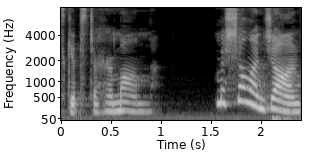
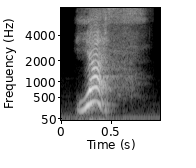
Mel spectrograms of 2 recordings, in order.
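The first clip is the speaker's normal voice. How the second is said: high, loud burst of joy; joyful cry; 8 semitones higher, 5 dB louder than usual. A narrator's reading. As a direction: shout it out, overjoyed. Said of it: "Jack cries".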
